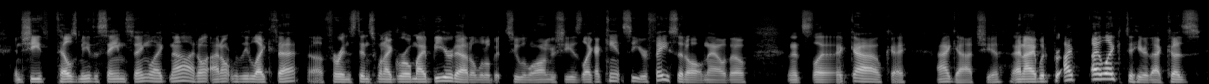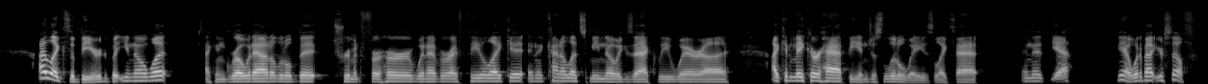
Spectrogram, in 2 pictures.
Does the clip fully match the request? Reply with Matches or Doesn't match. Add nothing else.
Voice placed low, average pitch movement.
Matches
